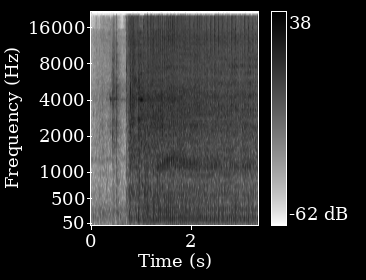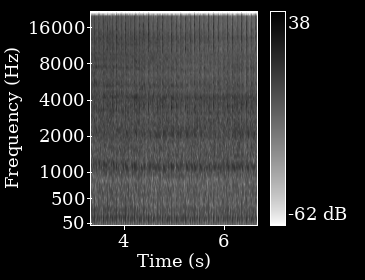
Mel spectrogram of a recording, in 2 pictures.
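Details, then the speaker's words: Honda 5 hp overhead-cam engine on a yard kart: it catches after a short pull and runs steady and even with no misses, though the fuel pump is leaking and spraying fuel while it runs. "It sounded pretty good. Yeah, dude. Sounds good. Yep. Got a runner, man."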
